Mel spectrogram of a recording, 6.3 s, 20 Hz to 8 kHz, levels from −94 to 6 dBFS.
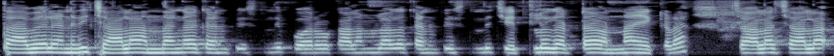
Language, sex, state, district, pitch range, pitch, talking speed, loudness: Telugu, female, Andhra Pradesh, Srikakulam, 205-220 Hz, 210 Hz, 135 wpm, -14 LUFS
